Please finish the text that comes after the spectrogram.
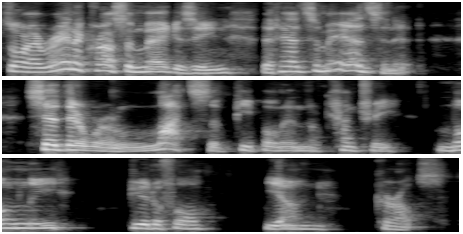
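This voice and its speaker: An actor playing a gullible, jilted fisherman from Maine in a radio play, halting and rueful, with a gravelly, husky voice. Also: fairly high pitch, heavily acted. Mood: lovelorn, rueful. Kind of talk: old-time radio drama acting. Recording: remote home recording over video call.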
